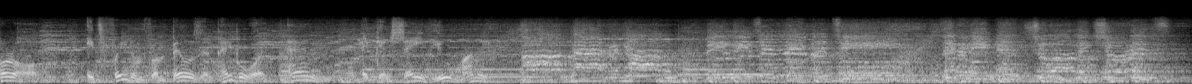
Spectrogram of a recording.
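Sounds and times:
musical backing: 0:00.0 - 0:11.9
choir singing jingle: 0:02.5 - 0:11.9.

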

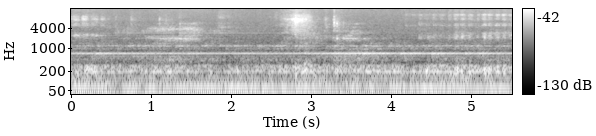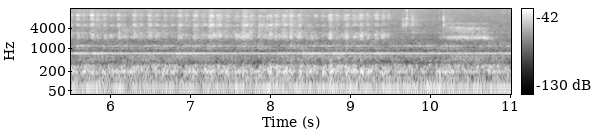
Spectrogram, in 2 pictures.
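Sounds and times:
pencil scratching on paper: 0:04.8 - 0:09.6.

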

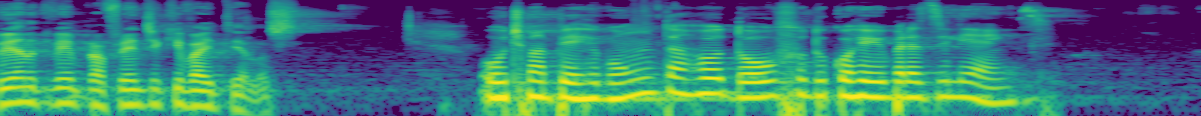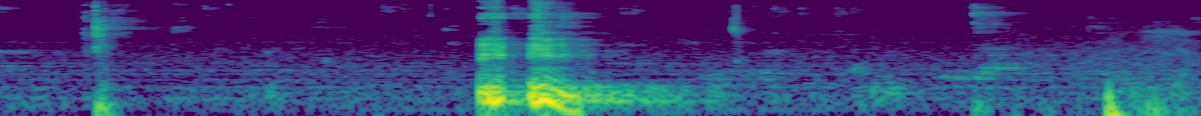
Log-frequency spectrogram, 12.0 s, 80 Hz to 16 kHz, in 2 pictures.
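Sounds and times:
person clearing throat: 0:08.4 - 0:09.4.

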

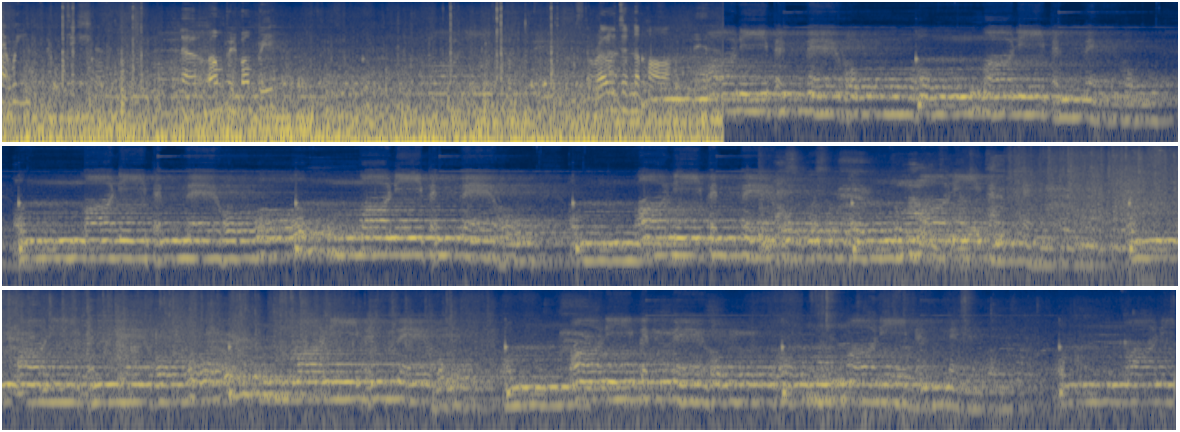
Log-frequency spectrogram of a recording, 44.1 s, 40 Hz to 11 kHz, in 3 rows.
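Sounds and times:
low steady chanting: 0:00.0 - 0:44.0
low-pitched mantra chanting: 0:24.2 - 0:38.2.

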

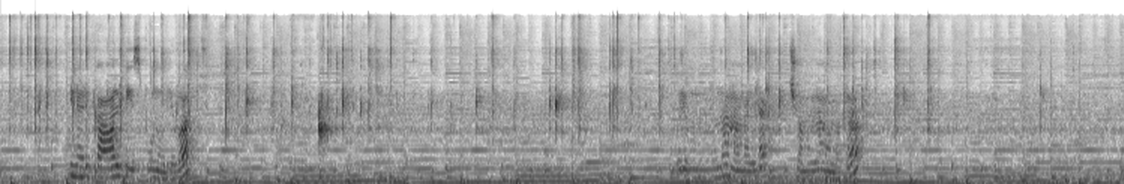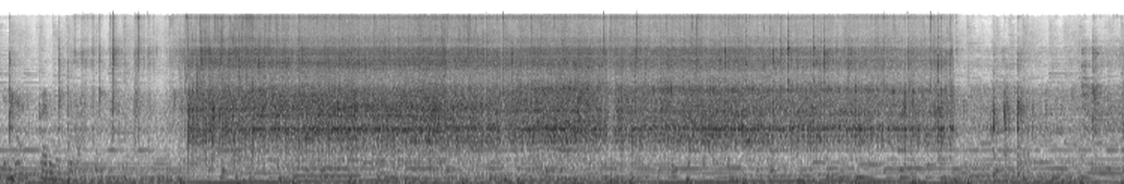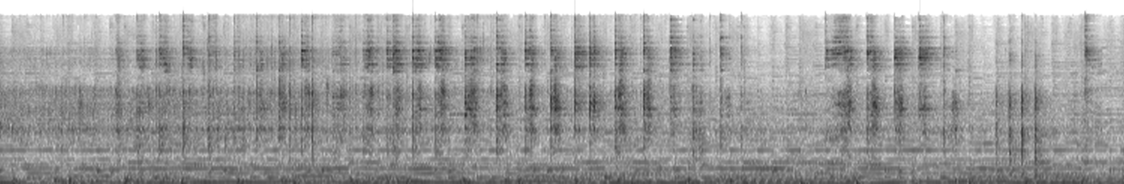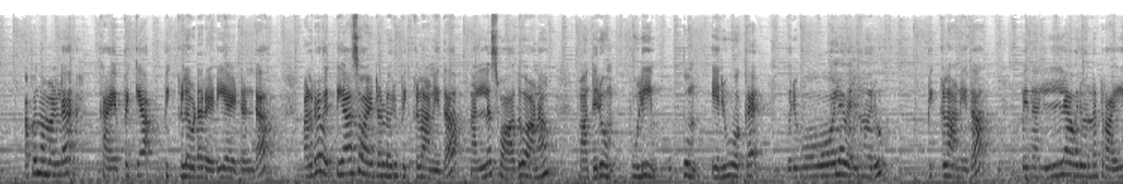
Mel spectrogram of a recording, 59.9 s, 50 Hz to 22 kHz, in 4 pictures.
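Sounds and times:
hot oil sizzling in a pan: 0:00.0 - 0:12.4, 0:15.8 - 0:42.8
background music: 0:00.0 - 0:59.9
spoon clinking against pot: 0:31.4 - 0:40.0, 0:41.0 - 0:44.7.

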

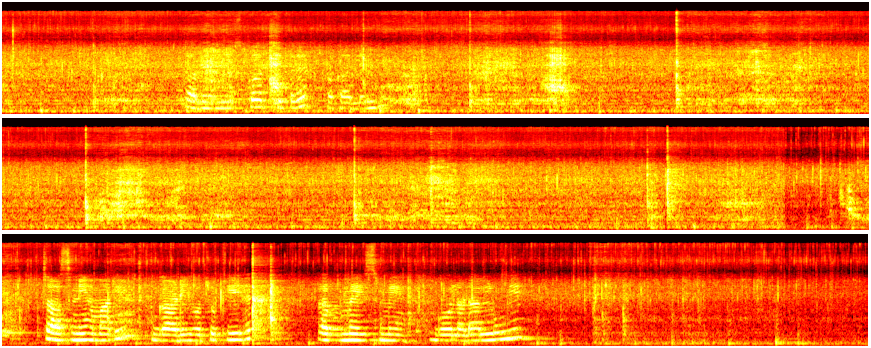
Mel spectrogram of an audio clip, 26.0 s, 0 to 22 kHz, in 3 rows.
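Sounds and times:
metal ladle scraping a pan: 0:00.0 - 0:14.2, 0:14.8 - 0:22.0
syrup boiling and bubbling: 0:00.0 - 0:26.0.

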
